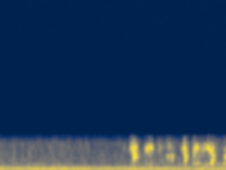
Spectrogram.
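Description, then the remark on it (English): A motorcycle roars past at very high speed in traffic, weaving in and out of cars, its loud engine drone steady throughout, with a rising, wavering whine toward the end amid a rumble of road noise. “I don't know if you could hear that, but a motorcycle going a billion miles an hour and weaving in and out of cars has zoomed past me.”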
